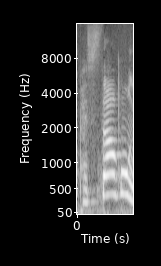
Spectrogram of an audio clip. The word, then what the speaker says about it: 뱃사공: 발음이 어떻게 돼요? 뱃사공 이렇게 난다는 거죠.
